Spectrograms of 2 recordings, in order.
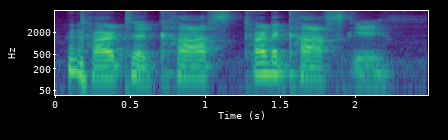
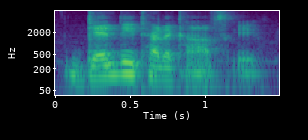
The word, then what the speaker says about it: Genndy Tartakovsky: Adam Devine is a fixed pooch in R-rated Genndy Tartakovsky film. Sorry for mispronouncing that. Tartakovsky. Genndy Tartakovsky.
